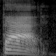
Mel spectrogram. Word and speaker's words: THAAD: United States has a system called Thad Thad spelled with two A's stands for terminal high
